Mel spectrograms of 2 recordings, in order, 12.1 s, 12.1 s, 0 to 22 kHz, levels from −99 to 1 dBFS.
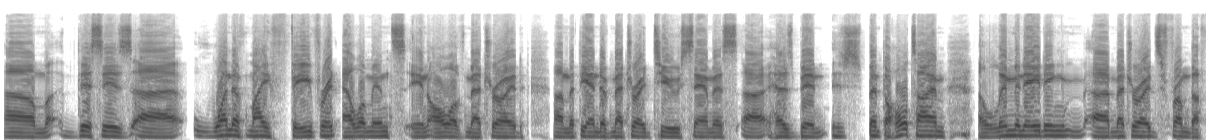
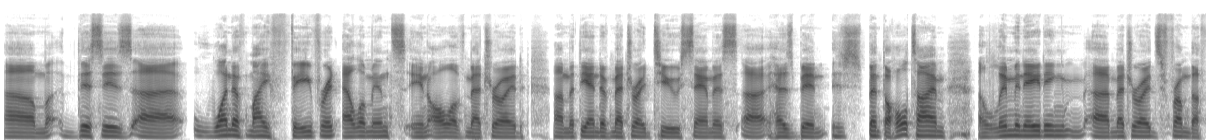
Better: second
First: distortion; heavy; 14% of the sound clipped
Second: none

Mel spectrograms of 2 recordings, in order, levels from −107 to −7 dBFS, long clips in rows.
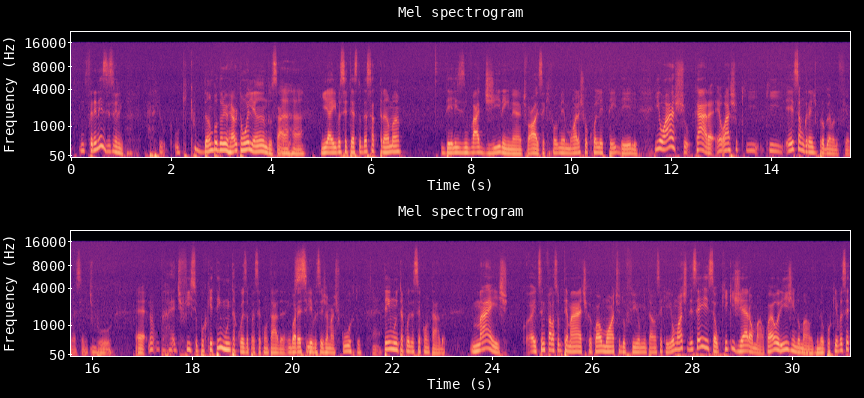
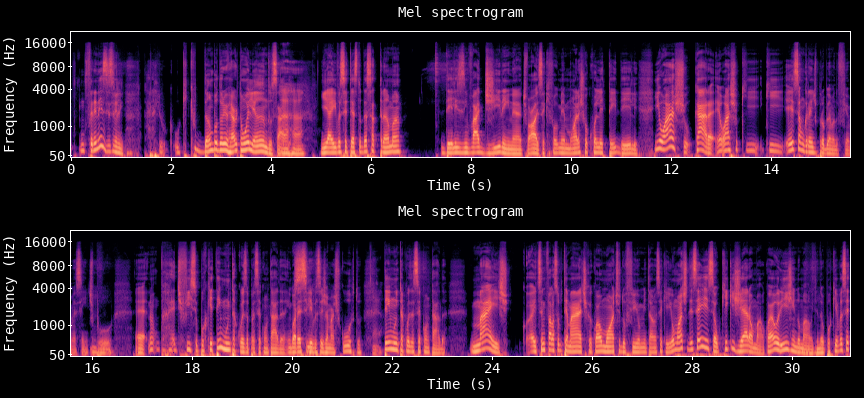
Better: second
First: hiss; noticeable; throughout; 20 dB below the speech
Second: none

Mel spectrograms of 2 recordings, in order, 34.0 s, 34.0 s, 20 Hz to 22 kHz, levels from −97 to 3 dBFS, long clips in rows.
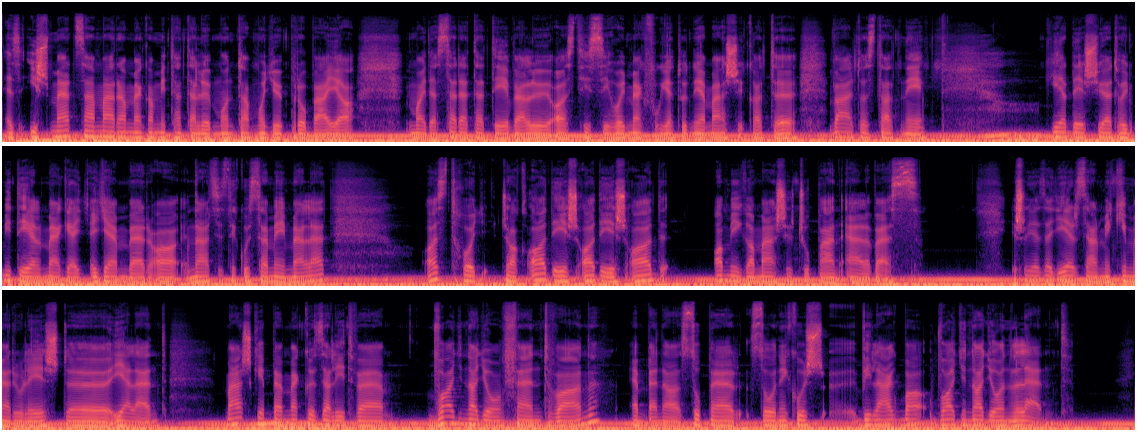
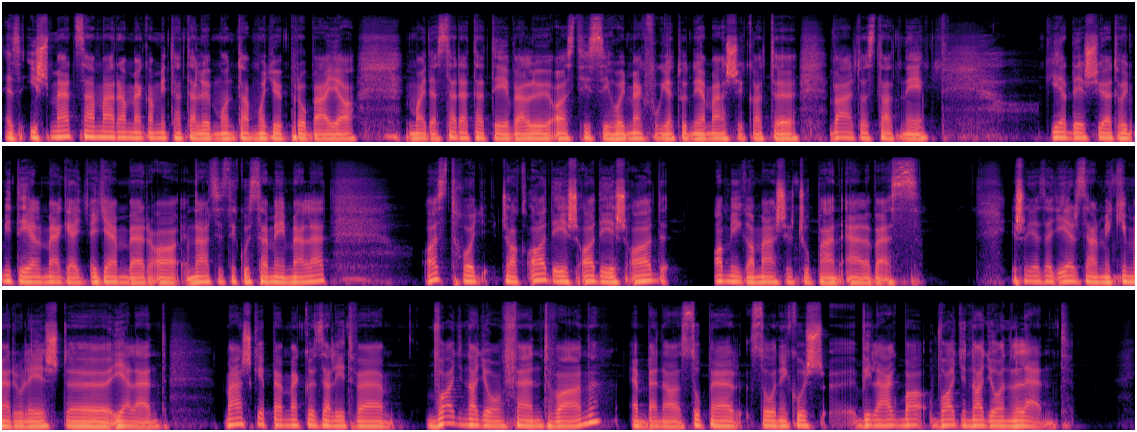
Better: second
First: low rumble; noticeable; throughout; 10 dB below the speech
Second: none

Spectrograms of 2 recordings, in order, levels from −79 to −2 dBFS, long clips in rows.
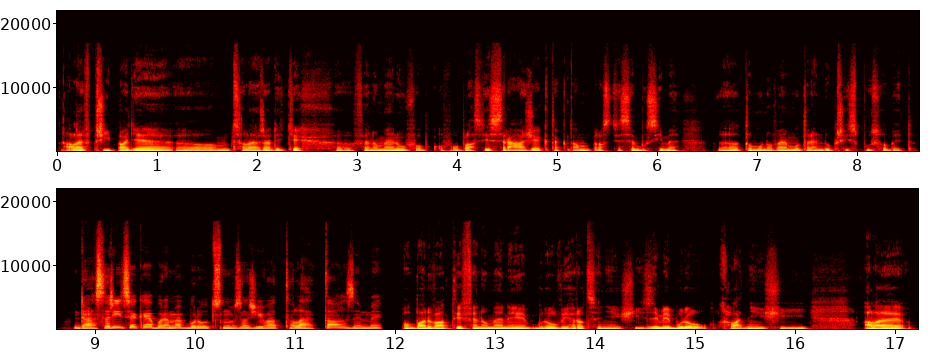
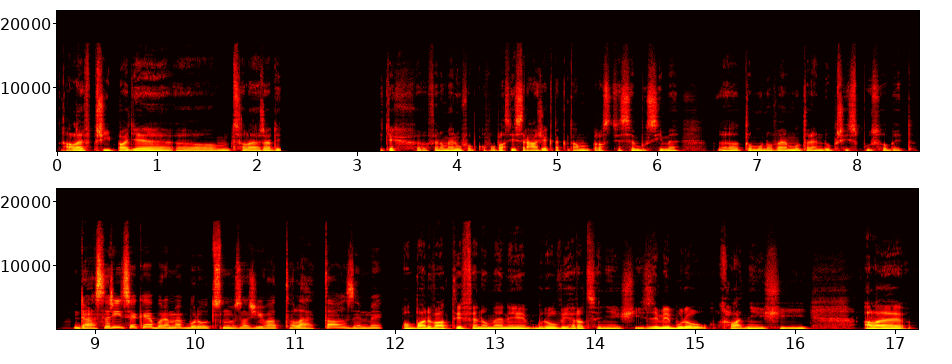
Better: first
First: none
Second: audio freezing; at 2 s for 1 s

